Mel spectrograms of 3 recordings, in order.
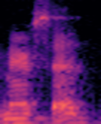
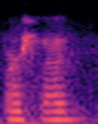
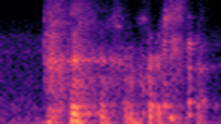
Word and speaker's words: Merced: Am I pronouncing that right? Mared. Mared. Not quite. It's Merced. Merced.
